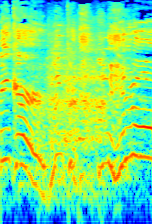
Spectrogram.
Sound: audience laughing

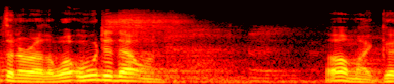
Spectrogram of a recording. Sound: people laugh

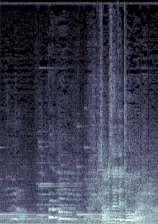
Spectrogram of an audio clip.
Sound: makes a doorbell sound

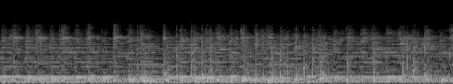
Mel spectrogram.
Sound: heels clicking with music

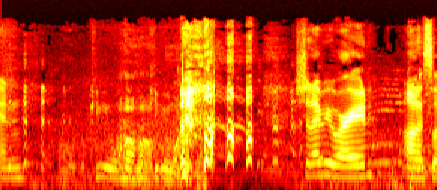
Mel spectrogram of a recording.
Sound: laughing

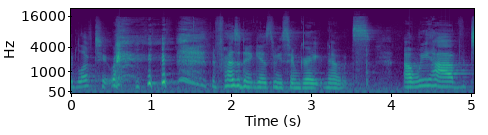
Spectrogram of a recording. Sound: laughs

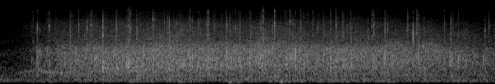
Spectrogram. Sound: audience applauding

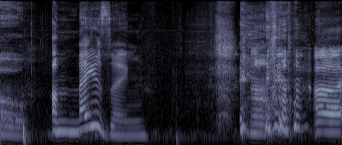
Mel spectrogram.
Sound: laughing

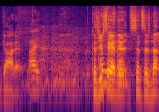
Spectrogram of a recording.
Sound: audience laughs

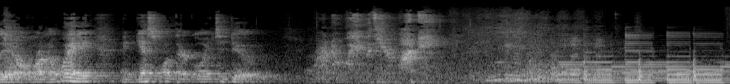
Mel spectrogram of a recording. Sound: whispers; laughter

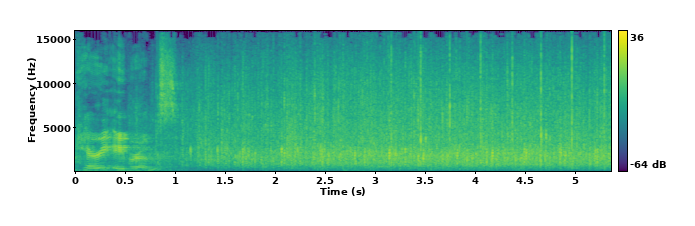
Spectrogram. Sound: applause

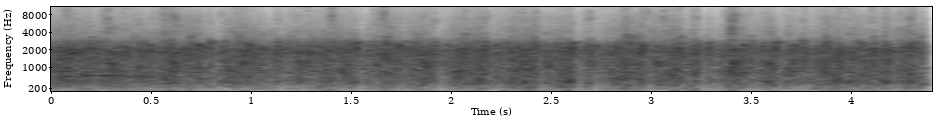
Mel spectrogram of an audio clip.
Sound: applause

